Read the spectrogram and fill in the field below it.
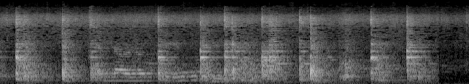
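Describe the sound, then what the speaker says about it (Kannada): Cumin and coriander frying in a pan over a low flame, with a spatula scraping and stirring in a steady rhythm of about nine strokes over a continuous soft sizzle, close and fairly loud. "ಇದಕ್ಕೆಲ್ಲ ಈಗ ಜೀರಿಗೆ ಕೊತ್ತಂಬರಿ ಎಲ್ಲ ಹಾಕ್ತೇನೆ ಚೆನ್ನಾಗಿ ಫ್ರೈ ಆಗಿ ಲೋ ಫ್ಲೇಮಲ್ಲಿ ಇಟ್ಕೊಳ್ಬೇಕು"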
